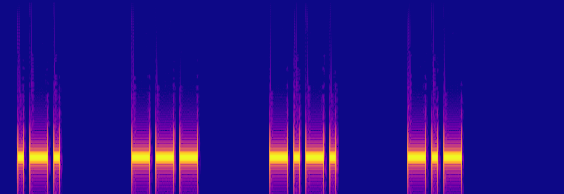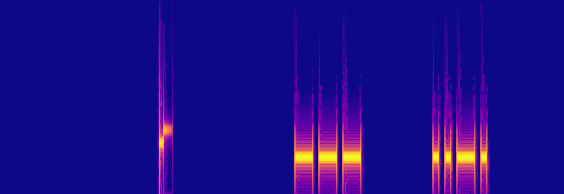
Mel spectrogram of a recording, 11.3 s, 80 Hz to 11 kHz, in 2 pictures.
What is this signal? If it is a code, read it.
Morse code, heard as a keyed tone, about 20 wpm, spaced as for 9 wpm, 690 Hz. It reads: ROCK OF
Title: 4x Character Spacing - Top 500 Words - 20wpm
